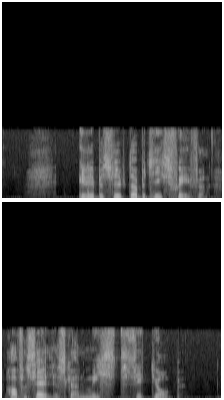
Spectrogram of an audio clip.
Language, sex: Swedish, male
